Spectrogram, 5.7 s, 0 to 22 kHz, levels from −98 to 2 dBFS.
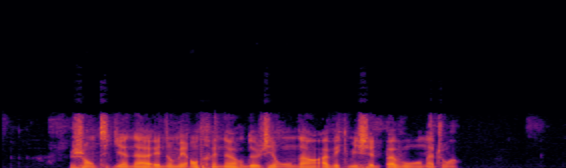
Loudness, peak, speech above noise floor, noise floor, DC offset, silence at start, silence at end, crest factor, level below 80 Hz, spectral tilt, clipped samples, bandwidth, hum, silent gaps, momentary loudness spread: -29 LUFS; -10 dBFS; 51 dB; -81 dBFS; under 0.1%; 0.7 s; 1.1 s; 22 dB; -58 dBFS; -4.5 dB/octave; under 0.1%; 7.6 kHz; none; none; 7 LU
